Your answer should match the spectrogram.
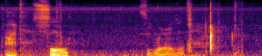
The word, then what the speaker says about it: Ohtsu: are producing this with their off-brand atsu it's pronounced atsu let's see where is it and it doesn't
